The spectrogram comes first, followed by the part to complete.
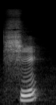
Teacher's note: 10 is shi the second tone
